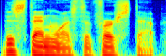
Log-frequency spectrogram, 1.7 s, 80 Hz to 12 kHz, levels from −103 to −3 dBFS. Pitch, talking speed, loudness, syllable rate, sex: 90 Hz, 215 wpm, -18 LUFS, 3.8 syllables/s, male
